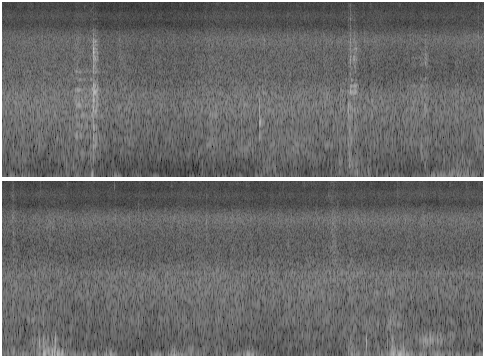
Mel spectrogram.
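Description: A cable clatters and scrapes against a metal panel.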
